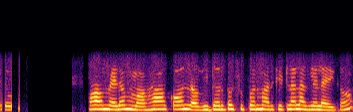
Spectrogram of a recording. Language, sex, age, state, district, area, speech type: Marathi, female, 18-30, Maharashtra, Akola, rural, conversation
